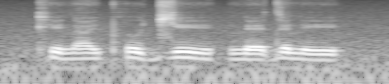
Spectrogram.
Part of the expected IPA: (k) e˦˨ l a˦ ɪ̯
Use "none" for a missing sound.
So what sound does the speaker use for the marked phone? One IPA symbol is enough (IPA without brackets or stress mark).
kʰ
